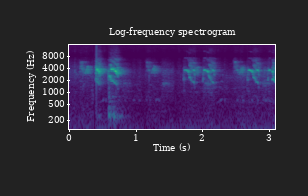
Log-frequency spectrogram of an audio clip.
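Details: Indian ringneck parakeet making harsh, grating squawks in clusters of two or three, with a sharp click near the start and a faint low hum behind.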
